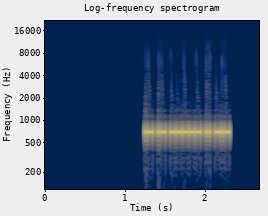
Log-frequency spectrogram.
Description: Morse code, heard as a keyed tone, about 60 wpm, 700 Hz. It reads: AA0IK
